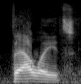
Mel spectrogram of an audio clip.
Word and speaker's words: phthalates: Phthalates, P-H-T-H-A-L-A-T-E-S, it's pronounced phthalates, in Jot brand blue three-ring binder.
